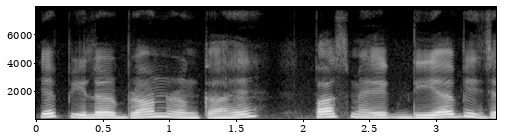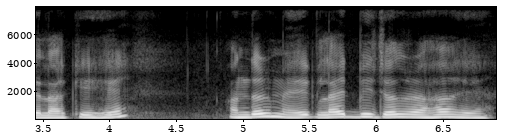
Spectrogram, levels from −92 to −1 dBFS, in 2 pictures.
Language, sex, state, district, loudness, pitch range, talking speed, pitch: Hindi, male, Arunachal Pradesh, Papum Pare, -16 LUFS, 160-190 Hz, 190 wpm, 170 Hz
